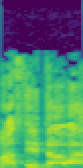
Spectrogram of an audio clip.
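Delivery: mock, very high, loud, shrill screaming fit. Retelling how a man in line started yelling at him, imitating a man screaming. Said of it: "He starts screaming at me".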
